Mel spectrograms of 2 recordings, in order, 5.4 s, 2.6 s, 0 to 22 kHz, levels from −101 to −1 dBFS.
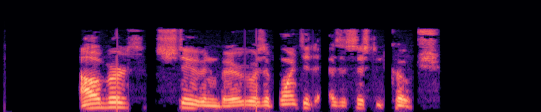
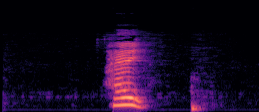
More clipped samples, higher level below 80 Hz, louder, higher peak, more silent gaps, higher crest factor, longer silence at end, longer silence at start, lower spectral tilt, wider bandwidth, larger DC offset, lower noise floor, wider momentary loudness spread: neither; first, -62 dBFS vs -74 dBFS; first, -20 LUFS vs -25 LUFS; first, 0 dBFS vs -10 dBFS; first, 1.47-1.55 s, 3.22-3.28 s, 3.85-3.91 s vs none; about the same, 20 dB vs 20 dB; first, 1.05 s vs 0.6 s; second, 0.8 s vs 1.1 s; second, -4.5 dB/octave vs -6.5 dB/octave; about the same, 8 kHz vs 7.4 kHz; neither; first, under -90 dBFS vs -79 dBFS; second, 12 LU vs 22 LU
